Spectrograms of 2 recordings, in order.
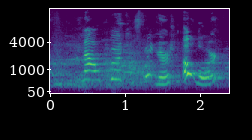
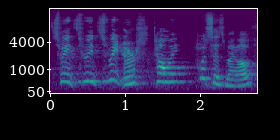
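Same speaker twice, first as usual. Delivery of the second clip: much softer, coaxing and tender; a girl softly sweet-talking her nurse; 8 dB quieter than usual. Acted. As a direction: wheedle the nurse gently. Juliet coaxes the nurse sweetly.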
